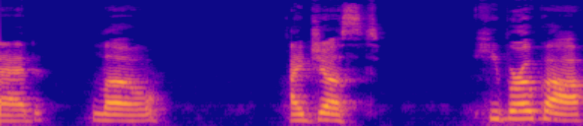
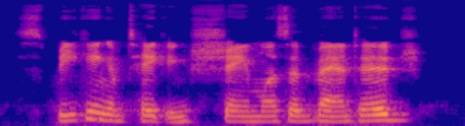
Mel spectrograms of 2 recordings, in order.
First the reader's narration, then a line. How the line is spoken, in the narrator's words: Iruka said dryly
